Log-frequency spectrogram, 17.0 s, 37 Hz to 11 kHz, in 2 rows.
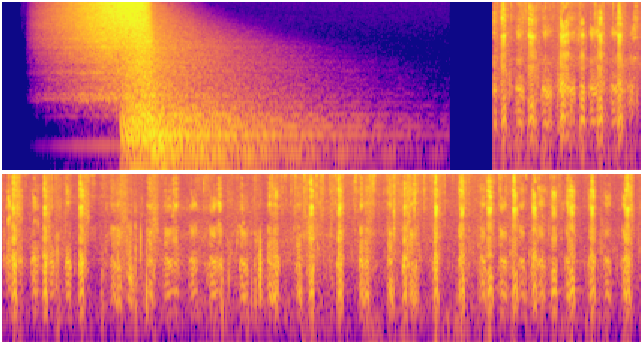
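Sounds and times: piglet grunting: 0:06.6 - 0:17.0.

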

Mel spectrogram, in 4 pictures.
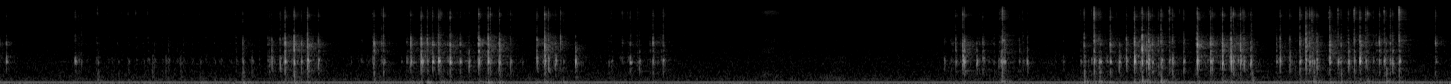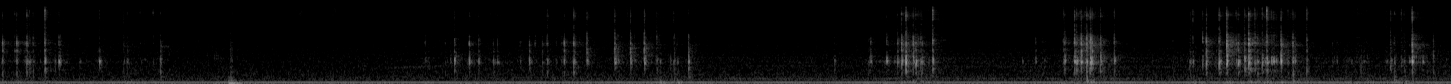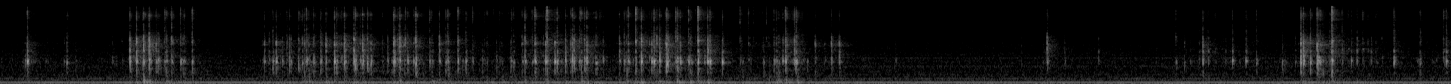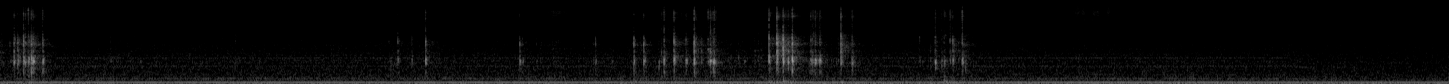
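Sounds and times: computer keyboard typing: 0:00.0 - 0:06.8, 0:09.4 - 0:16.2, 0:18.8 - 0:21.5, 0:23.2 - 0:24.0, 0:24.8 - 0:25.8, 0:26.4 - 0:31.0, 0:31.6 - 0:37.6, 0:39.4 - 0:39.8, 0:40.8 - 0:44.1, 0:47.4 - 0:48.0, 0:48.7 - 0:53.3
steady low hum: 0:00.0 - 0:58.0.

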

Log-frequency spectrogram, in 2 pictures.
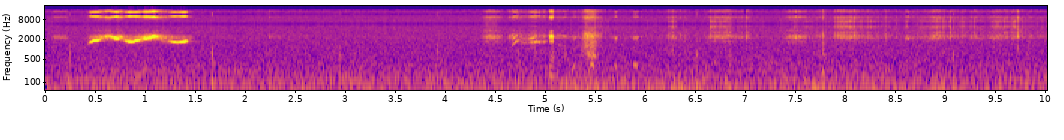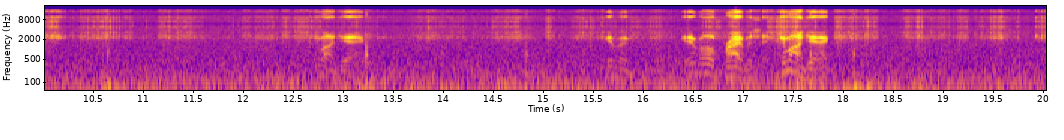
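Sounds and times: faint high chirps: 0:00.0 - 0:01.5.

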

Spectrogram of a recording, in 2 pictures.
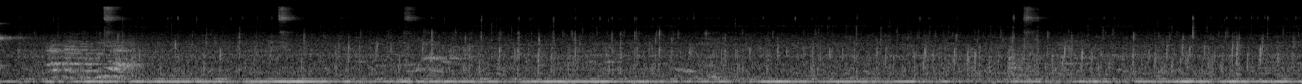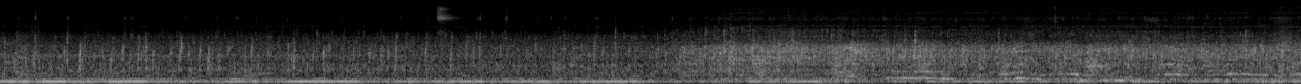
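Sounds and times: gas stove hum: 0:00.0 - 0:26.0
curry bubbling in a pan: 0:00.3 - 0:26.0.

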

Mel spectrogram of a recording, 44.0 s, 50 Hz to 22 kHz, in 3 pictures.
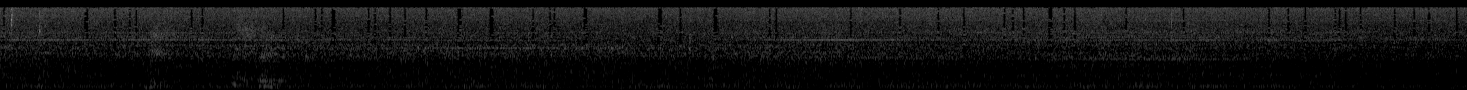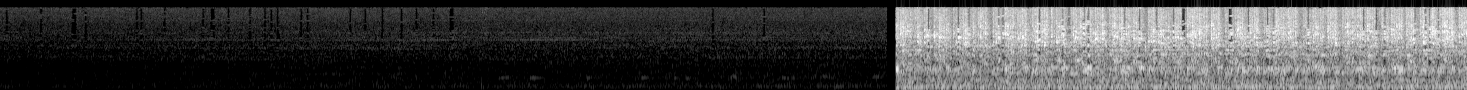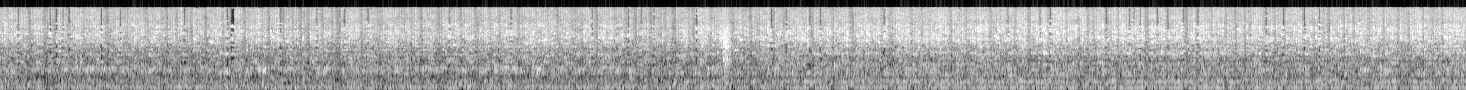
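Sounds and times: boat engine running: 0:23.6 - 0:44.0
propeller spinning throwing water: 0:23.6 - 0:44.0.

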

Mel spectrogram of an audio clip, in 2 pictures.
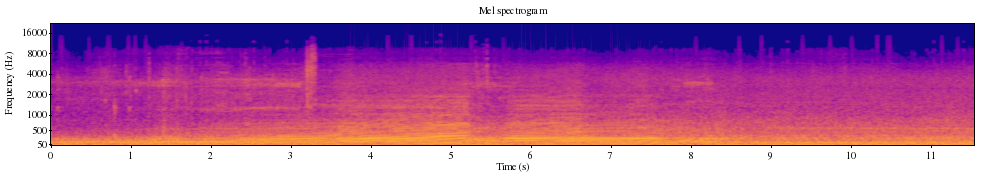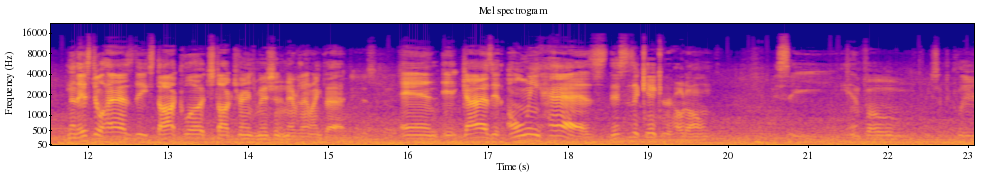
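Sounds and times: car engine accelerating: 0:00.0 - 0:23.0.

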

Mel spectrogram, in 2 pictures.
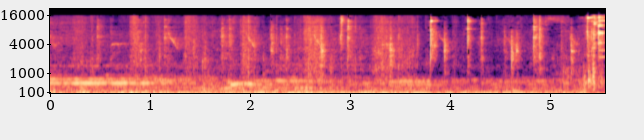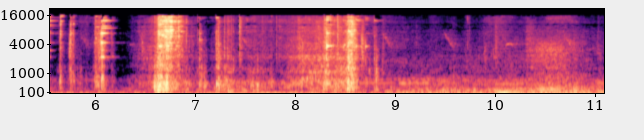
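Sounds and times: tools rattling: 0:01.7 - 0:09.0
metal tools clinking in tray: 0:01.8 - 0:09.0.

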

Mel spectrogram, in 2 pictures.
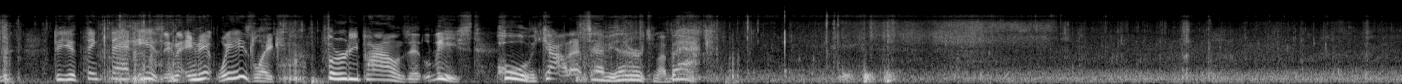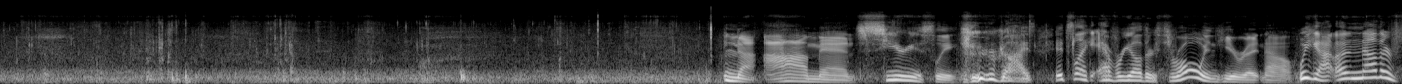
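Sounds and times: water slapping boat hull: 0:00.0 - 0:28.0
wind buffeting microphone: 0:00.0 - 0:28.0.

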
